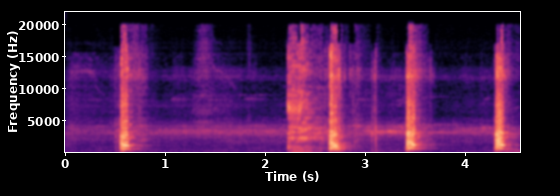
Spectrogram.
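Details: Pet Labrador Retriever demanding play with a cardboard toothpaste box indoors, giving four abrupt, forceful barks at irregular intervals of roughly one second, one followed by a short rasping scrape of the box.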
